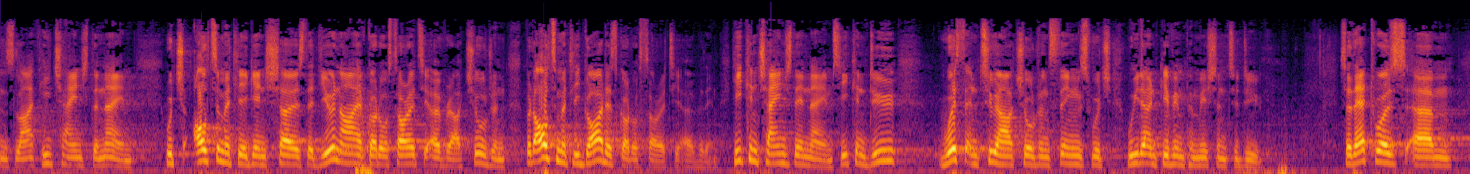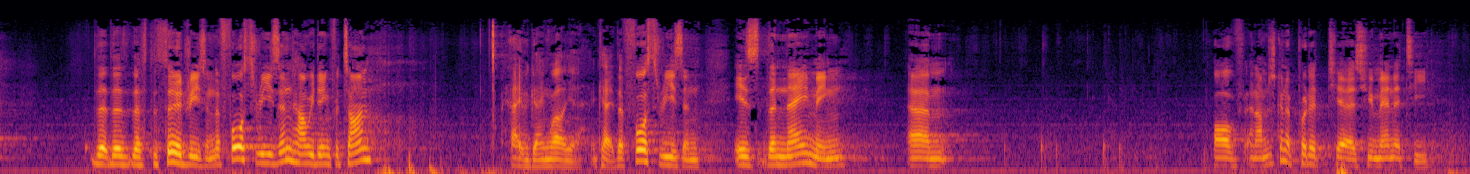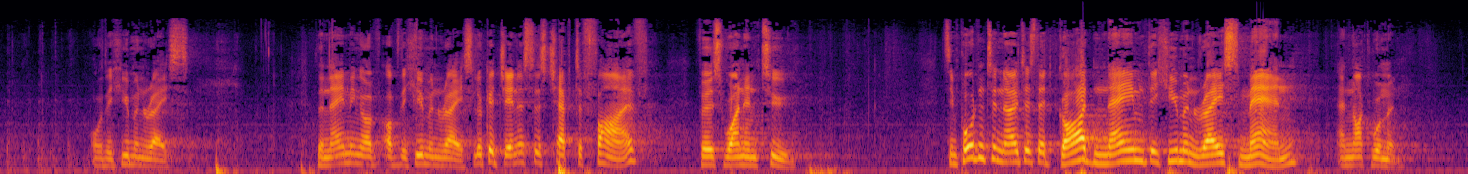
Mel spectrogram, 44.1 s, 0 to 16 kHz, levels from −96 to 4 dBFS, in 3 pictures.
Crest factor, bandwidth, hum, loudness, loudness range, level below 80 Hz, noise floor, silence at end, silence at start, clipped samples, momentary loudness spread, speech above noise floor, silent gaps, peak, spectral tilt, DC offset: 18 dB; 11.5 kHz; none; -17 LUFS; 11 LU; -40 dBFS; -49 dBFS; 0.65 s; 0 s; under 0.1%; 15 LU; 32 dB; none; 0 dBFS; -4 dB/octave; under 0.1%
